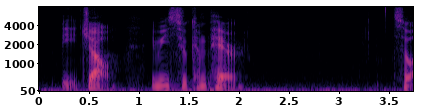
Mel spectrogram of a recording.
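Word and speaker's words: 比较: right Chinese word of the day it is pronounced be jel it means to compare so I can say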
